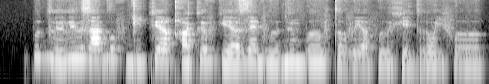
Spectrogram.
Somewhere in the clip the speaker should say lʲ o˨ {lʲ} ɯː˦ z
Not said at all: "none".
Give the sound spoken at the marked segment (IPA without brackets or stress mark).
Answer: lʲ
